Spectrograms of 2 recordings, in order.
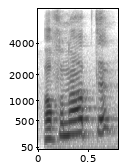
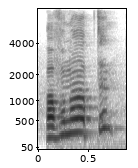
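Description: The two takes are said the same way.

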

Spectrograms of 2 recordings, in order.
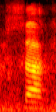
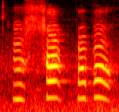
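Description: First: Said in the usual way. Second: Much higher, put-on cartoon bear voice; Yogi Bear voice. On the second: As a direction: tease him like a cartoon bear. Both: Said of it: "Yogi Bear told you s".

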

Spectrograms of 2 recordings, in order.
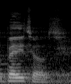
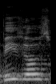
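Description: First: Bezos said BAY-zohs, with an ay vowel; BAY-zos pronunciation. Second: Bezos said BEE-zohs, with a long ee; BEE-zos pronunciation. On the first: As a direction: say Bezos with "bay" as first syllable. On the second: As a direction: say Bezos with "bee" as first syllable. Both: Shown as a demonstration. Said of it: "Is it Bezos or Bezos?".

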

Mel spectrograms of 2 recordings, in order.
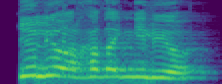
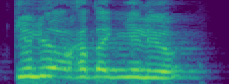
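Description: Both takes have the same delivery.

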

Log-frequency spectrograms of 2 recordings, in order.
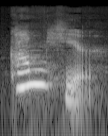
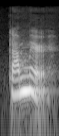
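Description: First: Said in the usual way. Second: "Come here" as "come ere", no h; dropped h. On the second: Shown as a demonstration. Teacher showing native h-dropping in "here". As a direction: drop the h so "here" runs into "come". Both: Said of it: "Dropping the letter H".

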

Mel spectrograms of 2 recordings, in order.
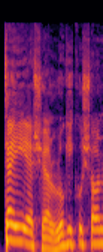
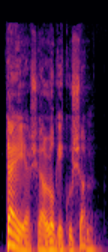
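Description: First: "Teljesen" lifted high in a mocking echo; ironic echo. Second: Said in the usual way. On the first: Poirot echoing Miss Limon to mock the logic, ironic. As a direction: repeat "Teljesen logikusan" with raised, ironic pitch. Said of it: "mármint egy orosz számára". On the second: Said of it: "felelte Miss Limon".

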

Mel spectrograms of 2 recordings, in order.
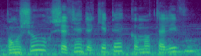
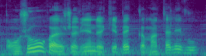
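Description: First: Very high, lilting French of France; France French accent. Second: Québécois French accent. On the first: Contrasting France with Québec for learners, high-pitched French accent. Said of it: "c'est différent from France". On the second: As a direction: drop into natural Québécois. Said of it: "Puis, in Québec". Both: Shown as a demonstration.

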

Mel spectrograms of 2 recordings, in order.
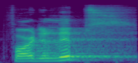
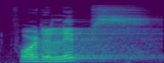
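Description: First: "for the lips" called out loud and rising; emphatic. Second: Said in the usual way. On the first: Shown as a demonstration. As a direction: announce "for the lips" with force. Repeats phrase, first with emphasis.

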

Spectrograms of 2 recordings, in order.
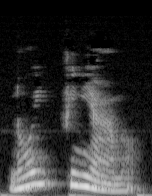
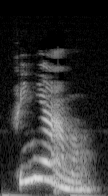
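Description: First: Said in the usual way. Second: "Finiamo" much higher, falling; urge: "Finiamo!"; commanding tune. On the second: Shown as a demonstration. Teacher models "Finiamo" as a high, falling suggestion. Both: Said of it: "intonacja powodują".

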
